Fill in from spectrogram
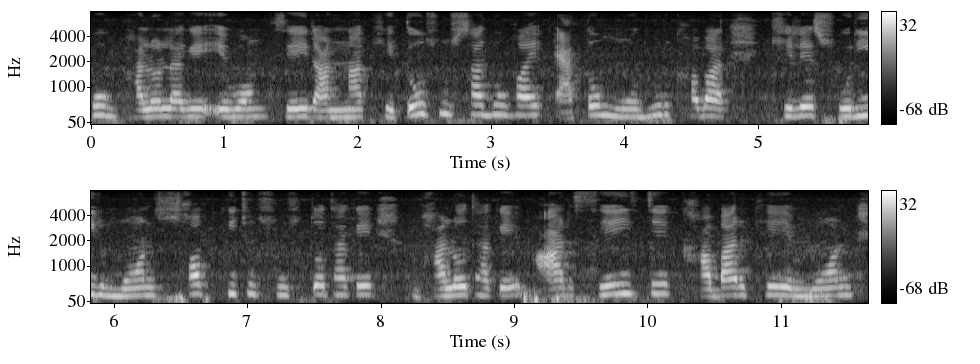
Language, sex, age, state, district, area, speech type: Bengali, female, 30-45, West Bengal, Purba Medinipur, rural, spontaneous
